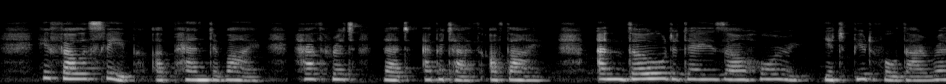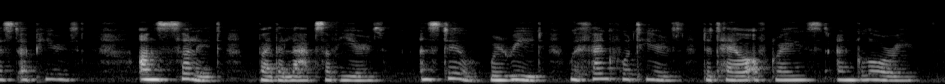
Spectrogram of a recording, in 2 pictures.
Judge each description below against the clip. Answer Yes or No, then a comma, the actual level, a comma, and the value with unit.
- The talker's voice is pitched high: Yes, high, 205 Hz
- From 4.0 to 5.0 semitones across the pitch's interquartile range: No, average, 3.0 semitones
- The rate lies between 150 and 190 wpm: No, slow, 135 wpm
